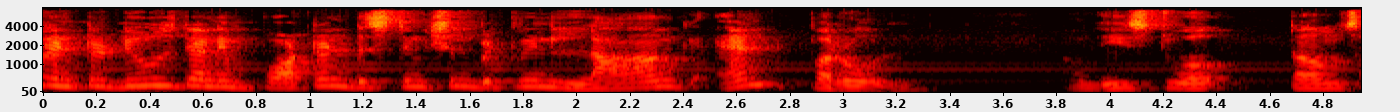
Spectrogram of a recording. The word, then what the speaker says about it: langue: And langue, what is langue? We have to pronounce it langue, not lang.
